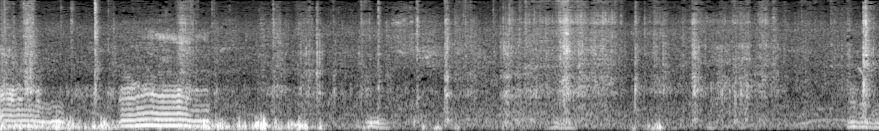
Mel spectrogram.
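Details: A Rottweiler playing, the same game in which its tooth came out, gives a couple of short, low, wavering moans in the first second and a half, followed by quieter rustling and scuffling noises.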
